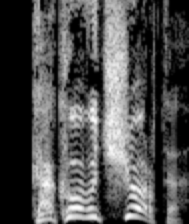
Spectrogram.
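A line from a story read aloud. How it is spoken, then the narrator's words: Yell. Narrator (Russian): завопил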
